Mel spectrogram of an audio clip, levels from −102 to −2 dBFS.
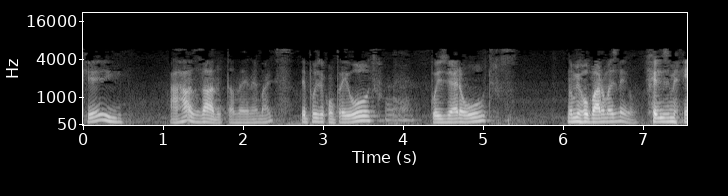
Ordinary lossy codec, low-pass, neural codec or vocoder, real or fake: MP3, 24 kbps; 7.2 kHz; codec, 16 kHz, 2 kbps, FunCodec, trained on Chinese and English, 25 frames a second; fake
